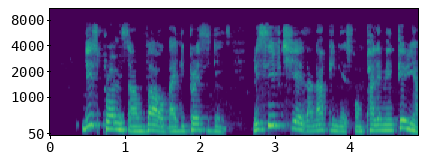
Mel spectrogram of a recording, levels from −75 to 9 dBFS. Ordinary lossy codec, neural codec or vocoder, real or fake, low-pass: none; none; real; 7.2 kHz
